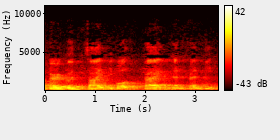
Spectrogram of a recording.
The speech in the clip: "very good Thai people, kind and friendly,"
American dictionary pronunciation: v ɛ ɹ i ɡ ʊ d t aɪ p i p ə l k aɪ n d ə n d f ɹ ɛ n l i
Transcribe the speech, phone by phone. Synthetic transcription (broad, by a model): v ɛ ɹ i ɡ ʊ d s aɪ p i p ə l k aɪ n ə n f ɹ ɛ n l i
